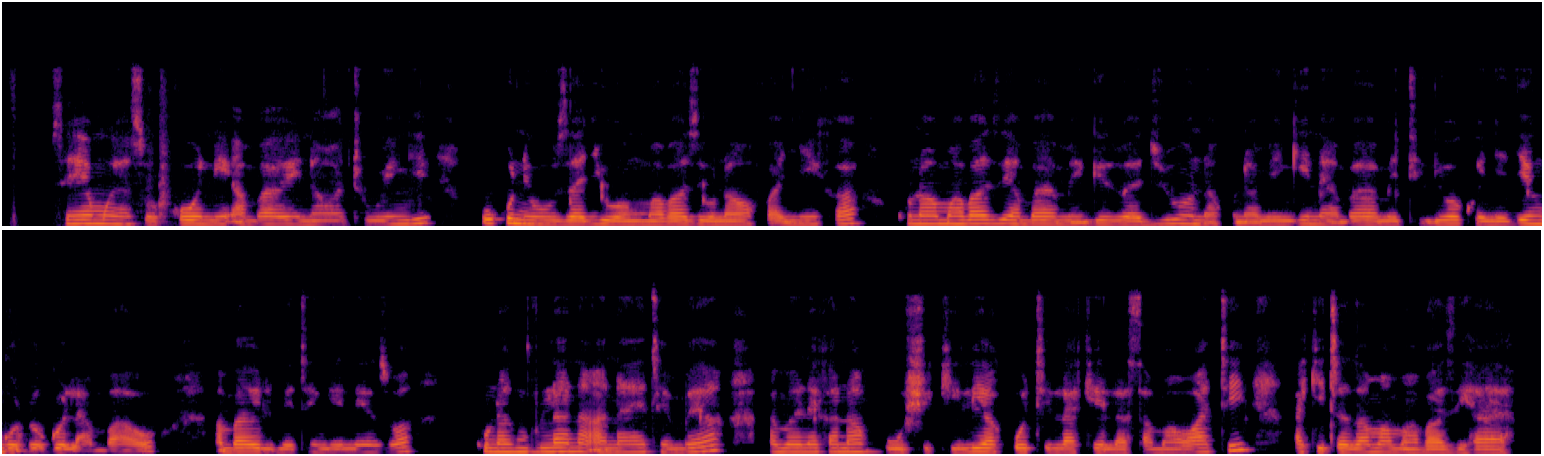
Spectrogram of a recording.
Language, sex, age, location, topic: Swahili, female, 18-24, Nakuru, finance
